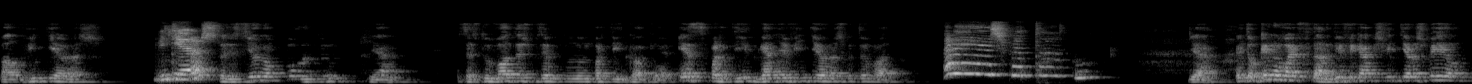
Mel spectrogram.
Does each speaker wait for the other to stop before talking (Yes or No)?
Yes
